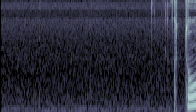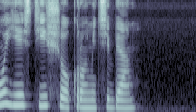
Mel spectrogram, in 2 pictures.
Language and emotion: Russian, neutral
